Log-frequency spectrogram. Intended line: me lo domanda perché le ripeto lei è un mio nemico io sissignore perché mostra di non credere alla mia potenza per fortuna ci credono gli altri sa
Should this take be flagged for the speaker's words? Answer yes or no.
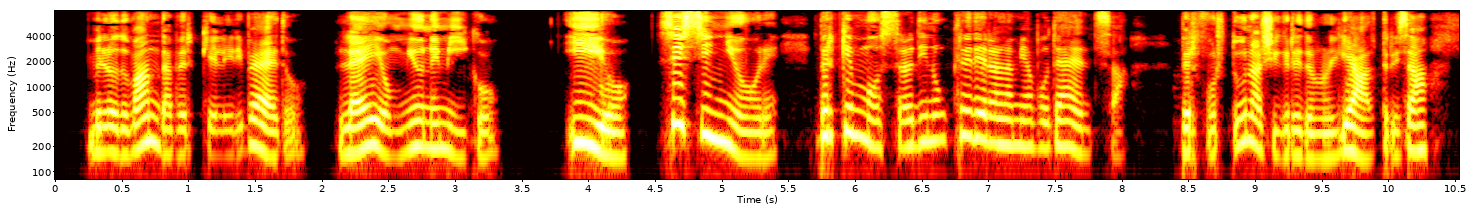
no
